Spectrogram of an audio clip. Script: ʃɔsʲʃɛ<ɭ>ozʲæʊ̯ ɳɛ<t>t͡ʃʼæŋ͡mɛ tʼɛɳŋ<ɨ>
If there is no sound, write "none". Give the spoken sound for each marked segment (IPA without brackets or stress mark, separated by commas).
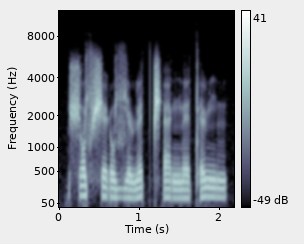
ɽ, t, ɨ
